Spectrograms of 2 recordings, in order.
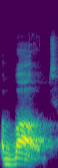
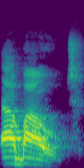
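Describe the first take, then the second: First: The first vowel is a short, light schwa. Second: The first vowel is a full, open vowel. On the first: The speaker calls it right. "অনেক ছোট এবং হালকা একটা sound" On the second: The speaker calls it wrong. "not about"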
